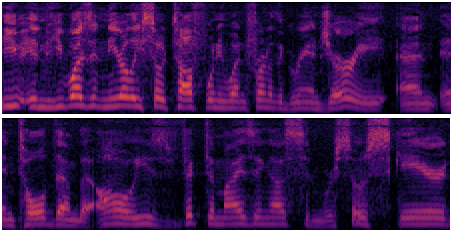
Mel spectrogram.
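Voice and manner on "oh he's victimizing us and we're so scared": mock put-on fearful voice, higher. Retelling a grand jury statement, mocking a fake victim. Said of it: "It's just such an act".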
